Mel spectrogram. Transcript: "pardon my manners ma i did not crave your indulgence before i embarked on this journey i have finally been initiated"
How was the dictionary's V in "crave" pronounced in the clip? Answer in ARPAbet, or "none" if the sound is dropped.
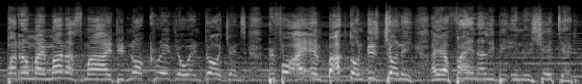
V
